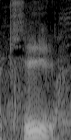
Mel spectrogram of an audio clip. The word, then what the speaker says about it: Quay: at Westminster Quay or key cuz that is how you actually pronounce it when you see the word qu it's actually old British that should be pronounced as key so we're at the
